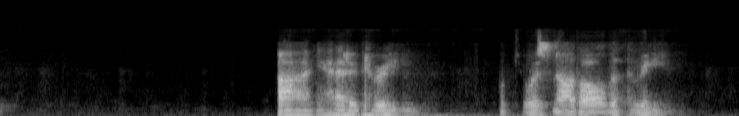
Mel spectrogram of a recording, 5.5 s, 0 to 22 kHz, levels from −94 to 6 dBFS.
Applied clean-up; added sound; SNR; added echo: neural mask model DeepFilterNet 3.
